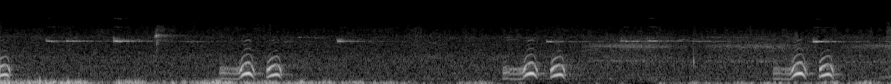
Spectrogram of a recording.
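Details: Barking owl, a nocturnal bird, giving low doubled woofing notes, dog-like, in three paired bursts roughly every three seconds, over a low rumble with faint thin whistles of other birds.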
